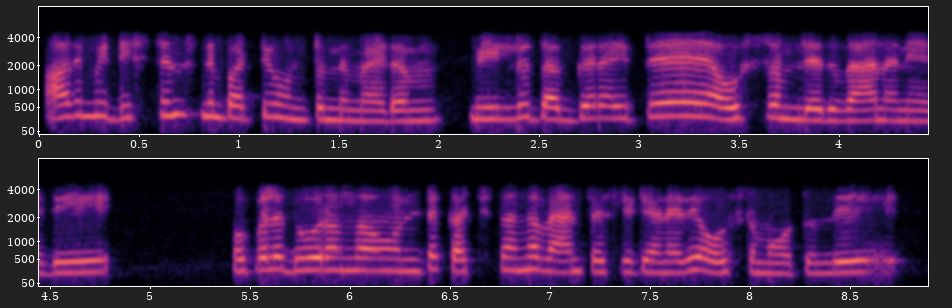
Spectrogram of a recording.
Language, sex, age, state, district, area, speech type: Telugu, female, 18-30, Andhra Pradesh, Nellore, rural, conversation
